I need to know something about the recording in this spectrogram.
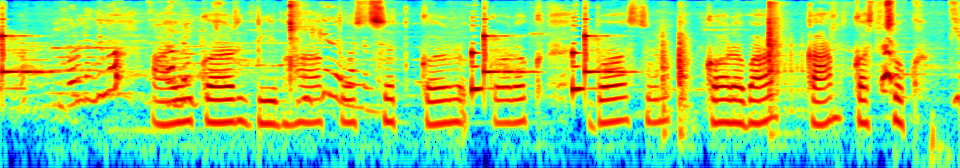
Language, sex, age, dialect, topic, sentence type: Magahi, female, 25-30, Northeastern/Surjapuri, banking, statement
